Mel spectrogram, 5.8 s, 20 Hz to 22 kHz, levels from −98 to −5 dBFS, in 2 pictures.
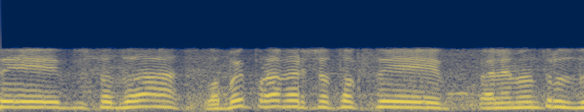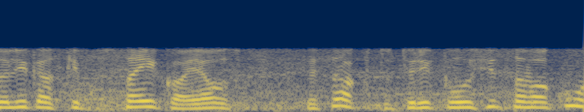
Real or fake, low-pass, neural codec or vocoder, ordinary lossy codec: fake; 3.6 kHz; vocoder, 44.1 kHz, 128 mel bands every 512 samples, BigVGAN v2; Opus, 64 kbps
